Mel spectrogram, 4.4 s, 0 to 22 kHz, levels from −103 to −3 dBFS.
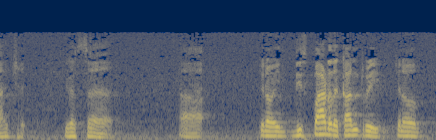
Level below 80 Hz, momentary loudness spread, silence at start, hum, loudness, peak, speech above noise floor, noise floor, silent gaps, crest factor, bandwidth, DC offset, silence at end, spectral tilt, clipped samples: -52 dBFS; 20 LU; 0 s; none; -27 LUFS; -8 dBFS; 21 dB; -48 dBFS; none; 22 dB; 8.4 kHz; under 0.1%; 0 s; -6.5 dB/octave; under 0.1%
